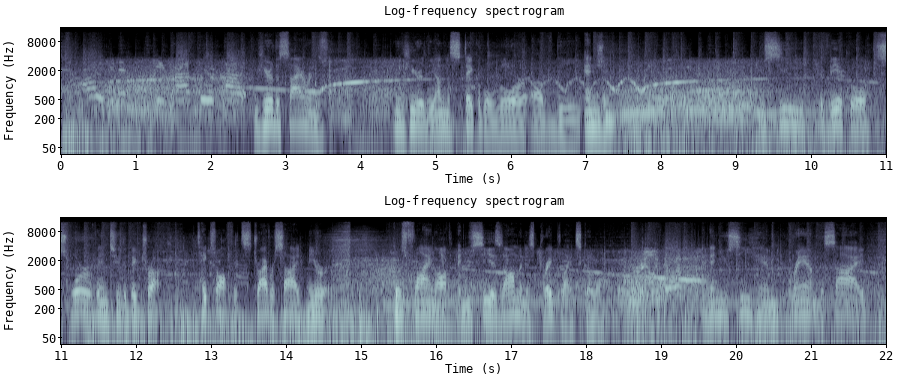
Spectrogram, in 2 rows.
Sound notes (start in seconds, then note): 7.4 engine roaring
